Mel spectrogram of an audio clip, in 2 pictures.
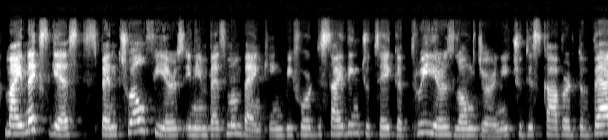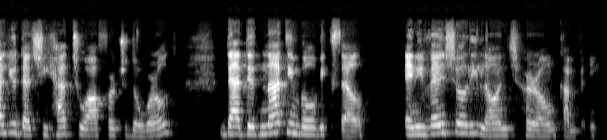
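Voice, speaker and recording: A woman's voice: mid-range voice, moderate pace. A woman hosting a podcast interview, introducing her guest enthusiastically and talking with frequent fillers. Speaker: podcast host.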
